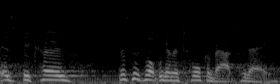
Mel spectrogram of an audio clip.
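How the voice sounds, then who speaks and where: There is audible echo from the room. A woman is the one talking. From New Zealand and UK. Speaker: business executive, motivational speaker. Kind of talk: motivational talk. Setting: stage with audience. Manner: animated.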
